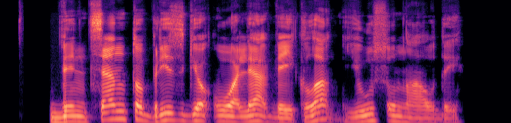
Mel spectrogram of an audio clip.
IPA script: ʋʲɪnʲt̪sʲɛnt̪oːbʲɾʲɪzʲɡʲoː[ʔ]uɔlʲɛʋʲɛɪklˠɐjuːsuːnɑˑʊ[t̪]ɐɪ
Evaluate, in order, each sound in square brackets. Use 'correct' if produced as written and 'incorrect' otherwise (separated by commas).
correct, incorrect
